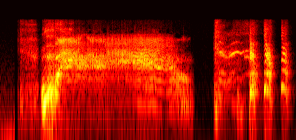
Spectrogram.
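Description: A man's voice performing a long, rough demon scream lasting about two and a half seconds, rising in pitch at the start. Laughter follows near the end.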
